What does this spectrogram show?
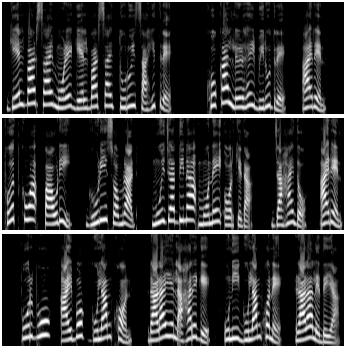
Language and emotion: Santali, neutral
